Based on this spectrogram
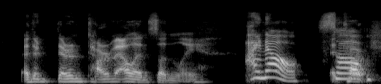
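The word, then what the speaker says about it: Tar Valon: they were all moving around and going to Tarvalon. Yeah, um we can call it the right way. We can right, pronounce it the correct way.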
